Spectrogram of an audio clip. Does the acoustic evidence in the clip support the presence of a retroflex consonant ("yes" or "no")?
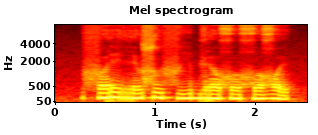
no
